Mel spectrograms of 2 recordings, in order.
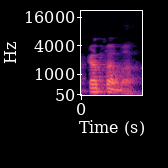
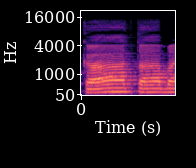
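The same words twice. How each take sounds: First: কাতাবা with short, quick vowels; কাতাবা said fast, each vowel kept short; quick correct way. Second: Slow, stretched কাতাবা with long vowels; কাতাবা stretched slowly, as a teacher shows the error; wrong drawn-out way. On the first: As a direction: say কাতাবা briskly and cleanly. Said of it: "দ্রুত হবে". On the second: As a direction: drag out কাতাবা to show the mistake. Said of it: "এমন না". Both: Shown as a demonstration.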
